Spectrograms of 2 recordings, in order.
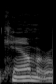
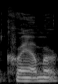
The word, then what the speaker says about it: Kammer: It used to be hard to be Kammer when I was a Kammer, because nobody would ever say it correctly. You know, it was Kramer, Kramer, Cameron. It could be almost anything but Kammer.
